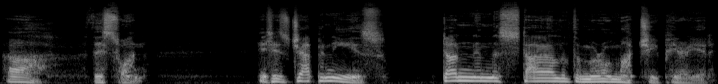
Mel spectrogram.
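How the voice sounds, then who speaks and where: A man's voice: mid-range voice, big pitch swings, slow pace, pauses often, breathy edge, no echo, clean studio sound, full character voice. An actor voicing an effusive, grandiloquent art connoisseur in a video game, savoring his words with dramatic flair. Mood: eager, gracious. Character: effusive, theatrical art connoisseur, a living piece of artwork. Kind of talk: theatrical game character dialogue.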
